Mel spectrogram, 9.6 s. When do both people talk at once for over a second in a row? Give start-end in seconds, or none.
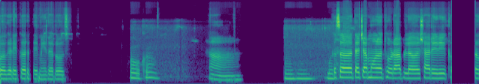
none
